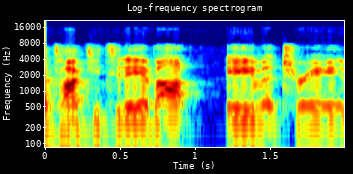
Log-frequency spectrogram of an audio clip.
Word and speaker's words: AvaTrade: to you today about Ava trade or Abba trade expends how you say it it's a v8 e ra te um Ava trade I'm just gonna use that as my way of saying it Ava trade is basically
